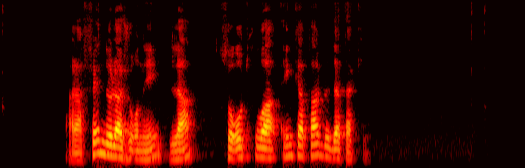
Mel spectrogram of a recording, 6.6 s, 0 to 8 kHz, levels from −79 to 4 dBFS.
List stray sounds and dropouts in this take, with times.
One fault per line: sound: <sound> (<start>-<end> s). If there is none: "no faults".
no faults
